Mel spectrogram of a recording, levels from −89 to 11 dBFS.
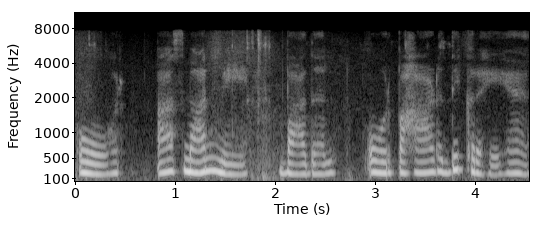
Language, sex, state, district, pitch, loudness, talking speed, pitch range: Hindi, female, Himachal Pradesh, Shimla, 215 Hz, -16 LUFS, 120 wpm, 200-225 Hz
